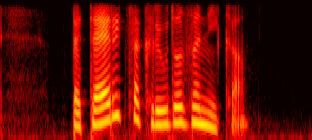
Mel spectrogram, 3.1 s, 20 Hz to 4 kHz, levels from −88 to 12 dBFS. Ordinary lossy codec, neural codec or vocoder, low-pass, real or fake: none; none; 3.6 kHz; real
